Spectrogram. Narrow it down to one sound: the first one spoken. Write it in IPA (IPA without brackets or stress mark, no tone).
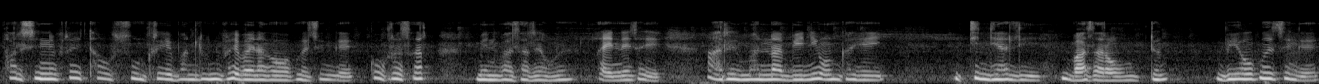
pʰ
